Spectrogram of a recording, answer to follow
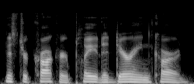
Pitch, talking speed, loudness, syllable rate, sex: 115 Hz, 185 wpm, -18 LUFS, 4.2 syllables/s, male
